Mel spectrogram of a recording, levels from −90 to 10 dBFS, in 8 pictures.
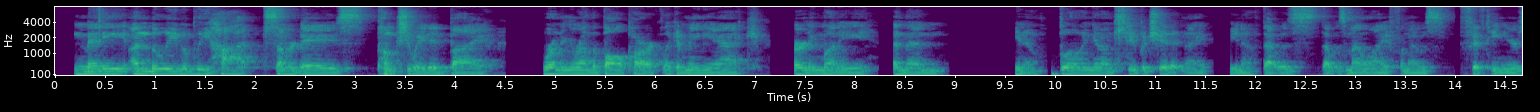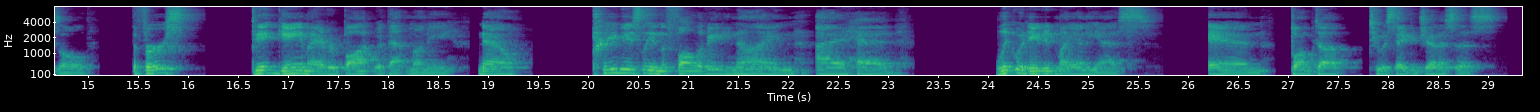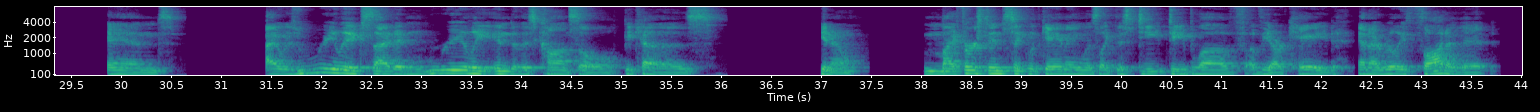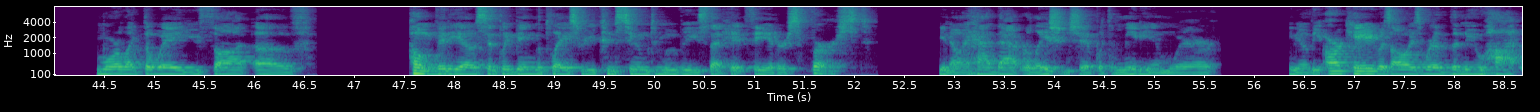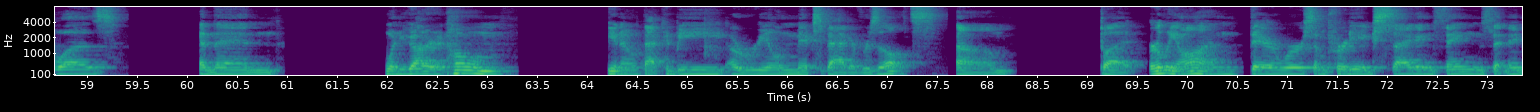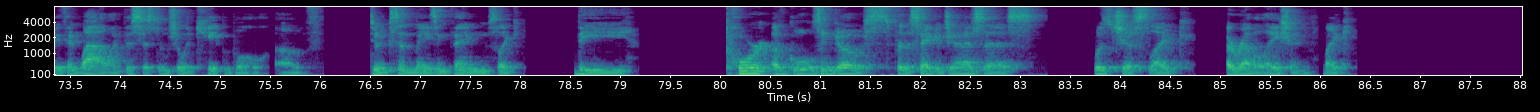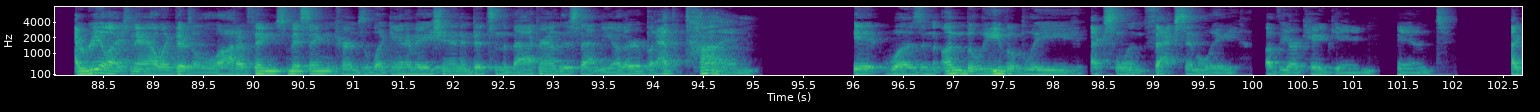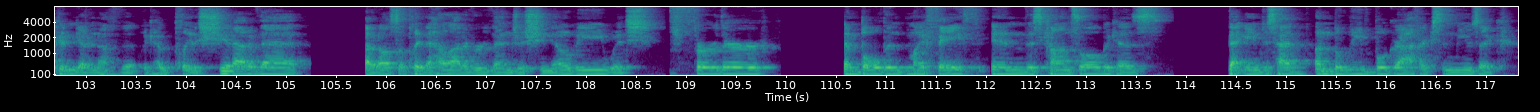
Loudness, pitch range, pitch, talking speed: -25 LUFS, 85-105 Hz, 95 Hz, 150 wpm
